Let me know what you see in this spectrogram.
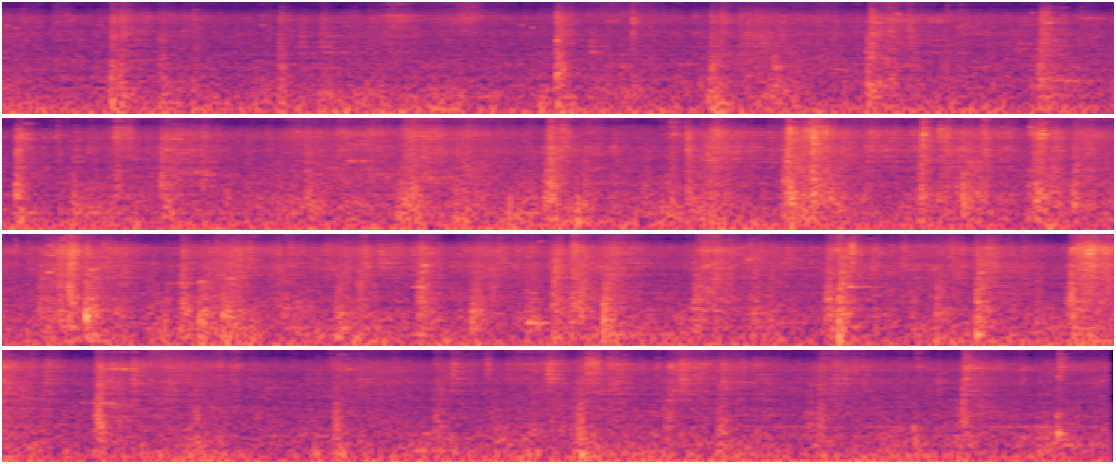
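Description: Pakistan Express passenger coaches rolling slowly out of the station, their wheels clattering in irregular clicks over rail joints and points above a steady low rumble, heard from an open coach doorway. The rumble grows a little louder near the end.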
